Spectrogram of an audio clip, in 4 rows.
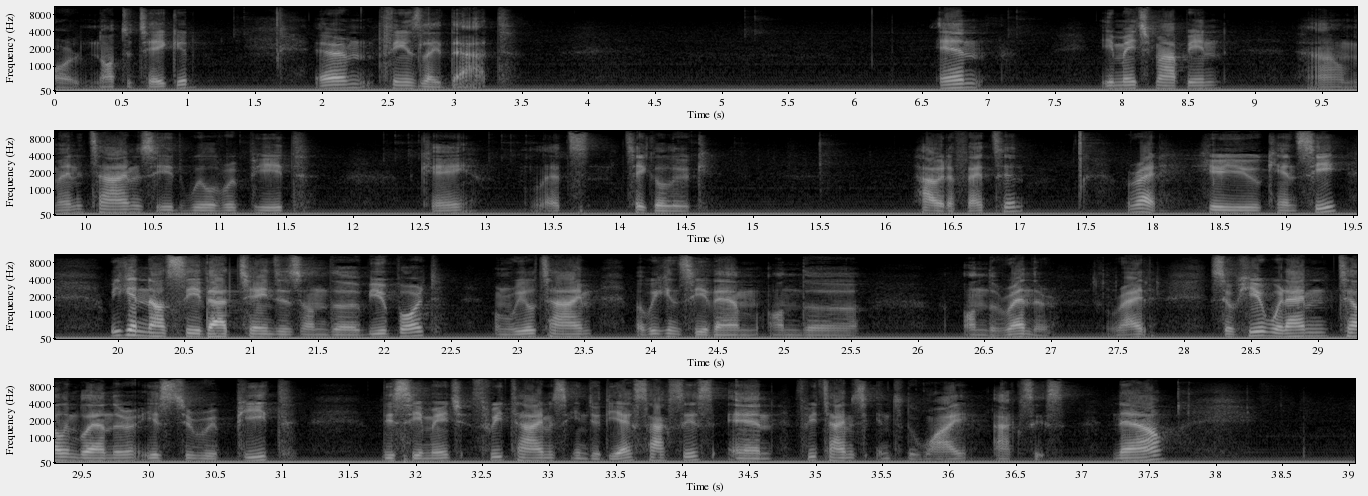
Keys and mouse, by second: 1.3 click, 3.9 middle click, 5.2 click, 5.6 middle click, 7.2 click, 9.8 click, 15.5 F12, 27.7 Escape, 35.7 click, 37.7 F12.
